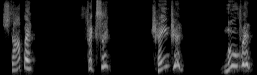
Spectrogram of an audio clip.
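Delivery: each short command hit high and sharp; punchy commands. Real, not acted. Preacher drilling the congregation, high punchy commands. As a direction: Stop it, Fix it, Change it, Move it, each punched up high. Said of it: "this is the principle".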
